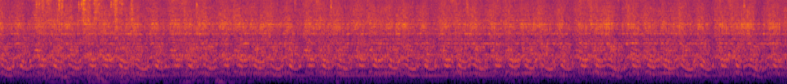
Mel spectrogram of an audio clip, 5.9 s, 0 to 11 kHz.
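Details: 1968 Mustang sitting 8 years, new battery, fuel line from the pump temporarily rerouted: starter turns over unevenly with no pops; no fire, possibly not enough fuel yet, or a gummed carb, stuck seat or failed accelerator pump.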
